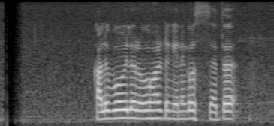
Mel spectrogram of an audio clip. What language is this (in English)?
Sinhala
